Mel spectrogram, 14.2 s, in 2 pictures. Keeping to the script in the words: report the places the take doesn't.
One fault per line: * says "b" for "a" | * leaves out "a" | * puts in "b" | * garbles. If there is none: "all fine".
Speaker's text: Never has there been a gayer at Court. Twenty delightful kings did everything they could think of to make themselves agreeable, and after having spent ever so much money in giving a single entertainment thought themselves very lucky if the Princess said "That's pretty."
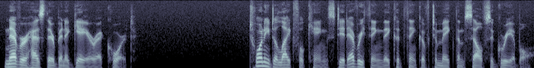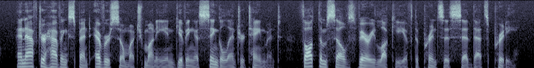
all fine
